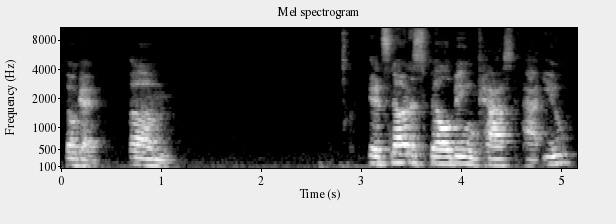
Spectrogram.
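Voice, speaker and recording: Halting higher-voiced man, roomy and distant. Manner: halting, searching for words. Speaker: game master. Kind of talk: casual tabletop game narration.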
